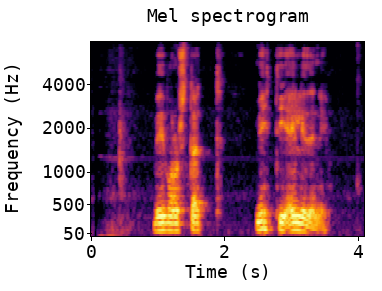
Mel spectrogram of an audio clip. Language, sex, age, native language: Icelandic, male, 70-79, Icelandic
